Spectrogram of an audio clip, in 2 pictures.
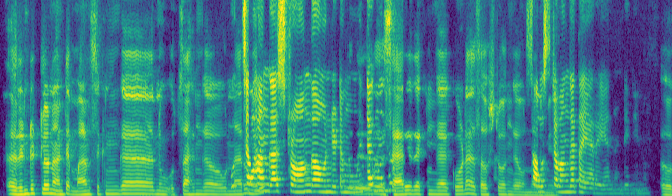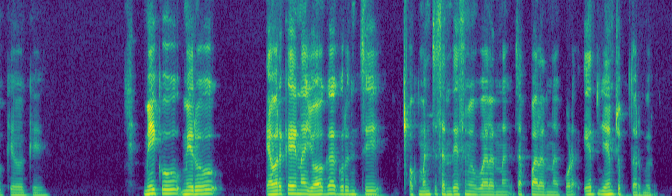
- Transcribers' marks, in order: other background noise; in English: "స్ట్రాంగ్‌గా"; tapping
- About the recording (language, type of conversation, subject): Telugu, podcast, సులభమైన యోగా భంగిమలు చేయడం వల్ల మీకు వచ్చిన లాభాలు ఏమిటి?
